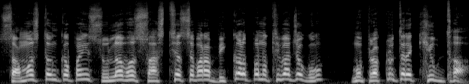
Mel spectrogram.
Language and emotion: Odia, angry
